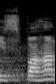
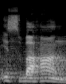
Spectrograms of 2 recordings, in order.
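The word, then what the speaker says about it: أصبهان: আমরা প উচ্চারণ করি। ইসপাহান। আরবিতে এটা উচ্চারণ হয় না। আরবিতে হয় আল আসবাহানি। বা উচ্চারণ হয়। ইসবাহান বাসবাহানি সেখান থেকে 70 হাজার ইহুদি দাজ্জালের সঙ্গী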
